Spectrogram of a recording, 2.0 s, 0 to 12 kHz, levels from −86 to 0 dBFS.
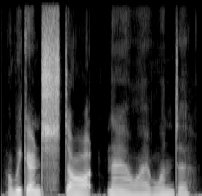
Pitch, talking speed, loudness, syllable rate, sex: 190 Hz, 235 wpm, -17 LUFS, 5.9 syllables/s, female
